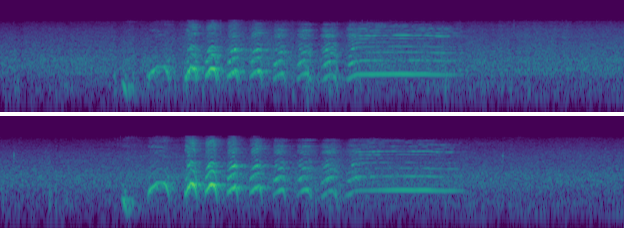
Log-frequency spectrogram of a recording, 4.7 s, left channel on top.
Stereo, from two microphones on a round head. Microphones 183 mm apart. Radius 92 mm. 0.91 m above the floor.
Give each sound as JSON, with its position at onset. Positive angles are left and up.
{"t": 0.9, "sound": "laughter", "side_deg": -60, "distance_m": 0.9}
